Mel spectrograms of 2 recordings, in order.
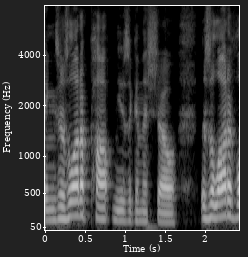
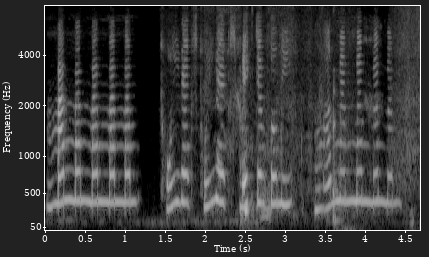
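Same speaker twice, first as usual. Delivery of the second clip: put-on squeaky, high cartoon baby voice; 5 dB quieter than usual. Asked to reenact the scene, doing baby Sam I Am: imitating baby Sam I Am in Pizza Steve voice. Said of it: "Sam I Am as a baby with his Pizza Steve voice".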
